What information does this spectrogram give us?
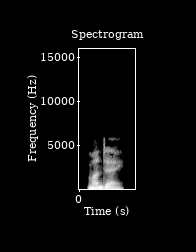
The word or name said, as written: monday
